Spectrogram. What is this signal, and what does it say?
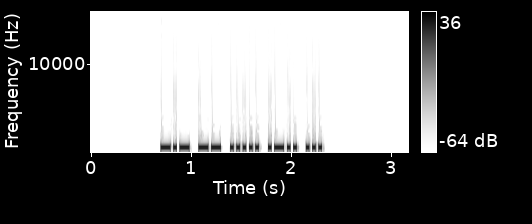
Morse code, heard as a keyed tone, about 38 wpm, 700 Hz. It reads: KM5LS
